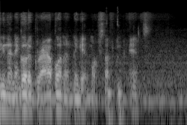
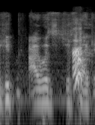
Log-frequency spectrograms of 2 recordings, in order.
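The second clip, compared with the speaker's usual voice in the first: normal talking voice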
